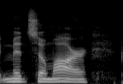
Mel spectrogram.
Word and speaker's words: Midsommar: I will say that producer wife and I, we saw Midsommar, or I will say Midsommar, because that's how Ari Aster pronounces it in all the DVD extras.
